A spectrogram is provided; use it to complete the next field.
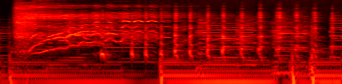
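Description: A guitar played through a talk box makes squealing, grunting pig-like noises with sliding, voice-like pitch bends, over a steady sustained music bed and sharp percussive hits.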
